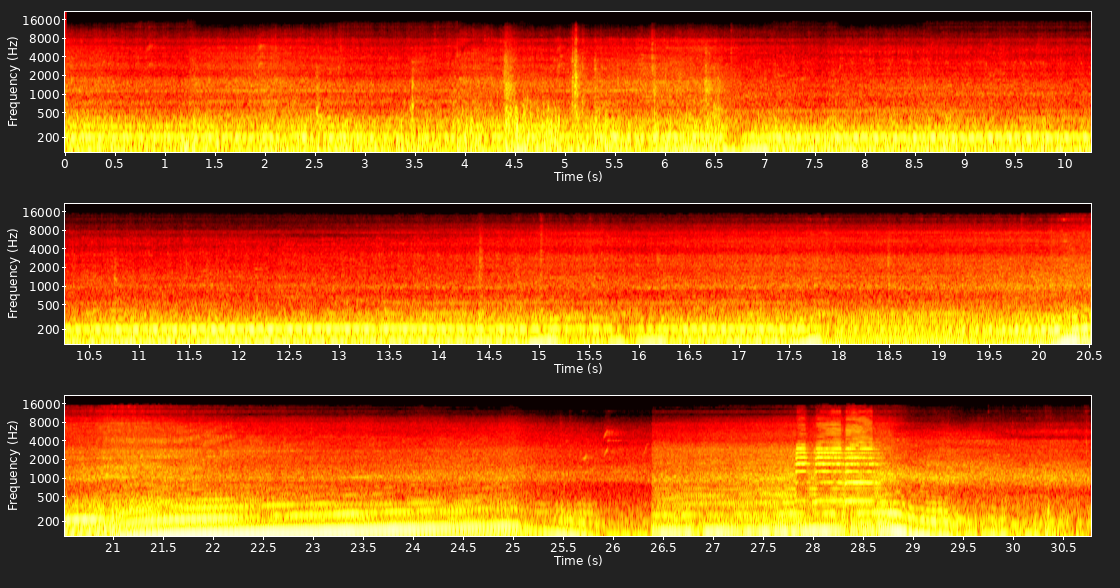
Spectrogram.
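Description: Holden Torana SL engine idling steadily at the kerb, then revving up as the car pulls away, easing off, and rising again as it drives off up the street. A short horn toot comes near the end.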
